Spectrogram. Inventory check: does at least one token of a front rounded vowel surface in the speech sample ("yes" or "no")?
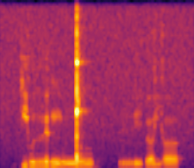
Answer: no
